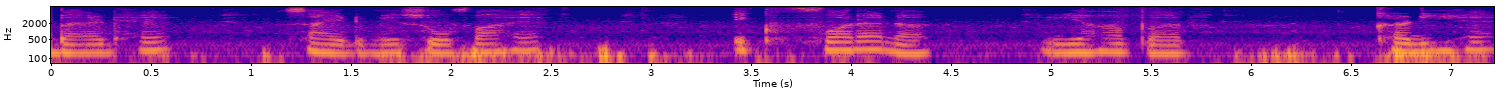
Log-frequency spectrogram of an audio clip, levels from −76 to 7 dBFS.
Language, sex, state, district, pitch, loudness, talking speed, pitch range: Hindi, female, Rajasthan, Bikaner, 170 Hz, -23 LUFS, 100 wpm, 160-180 Hz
